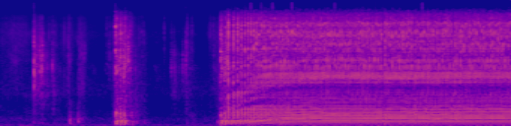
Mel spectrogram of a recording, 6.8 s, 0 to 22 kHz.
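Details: Yamaha RD350F1 twin, 31K, left in a garden for decades, first start after carburetor work: after a few cranks catches and holds a rough, raspy buzz; running but not cleanly, cause not confirmed.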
